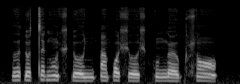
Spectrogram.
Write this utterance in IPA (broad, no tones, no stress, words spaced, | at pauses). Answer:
ɯɗʊ tɛɡũːʃɗʊːɲ ʔãpɔʃʊːʃ kʷẽŋœːkʷ ɬɔ̃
